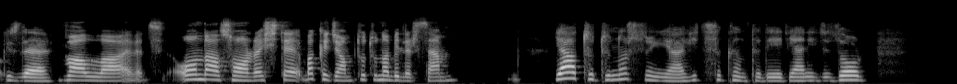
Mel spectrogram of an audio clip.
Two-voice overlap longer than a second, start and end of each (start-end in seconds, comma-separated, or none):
none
